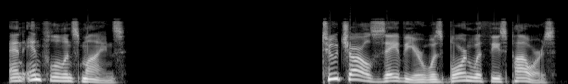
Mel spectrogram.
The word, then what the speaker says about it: Xavier: but first let's get one thing straight it's pronounced Xavier not Exavier Xavier is located in Cincinnati Ohio but our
